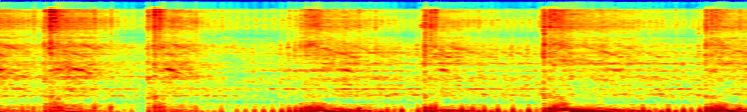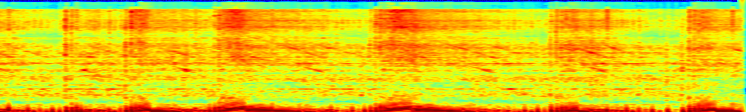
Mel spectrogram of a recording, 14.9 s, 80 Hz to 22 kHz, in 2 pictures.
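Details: TVS Apache RTR 200 4V (197.75 cc single, oil-cooled) after silencer welding and internal pipe rebuild, sensor refitted: blipped repeatedly, revs rise and fall cleanly with a solid, even exhaust beat and no rattle or blow; silencer noise fixed, sounds healthy.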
